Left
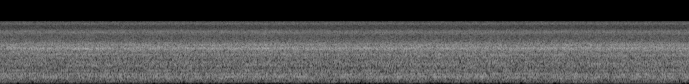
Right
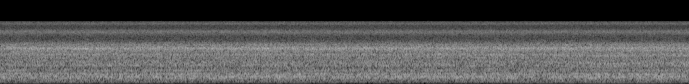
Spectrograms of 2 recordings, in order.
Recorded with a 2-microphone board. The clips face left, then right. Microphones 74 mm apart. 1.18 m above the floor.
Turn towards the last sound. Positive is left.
No sound to turn to.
